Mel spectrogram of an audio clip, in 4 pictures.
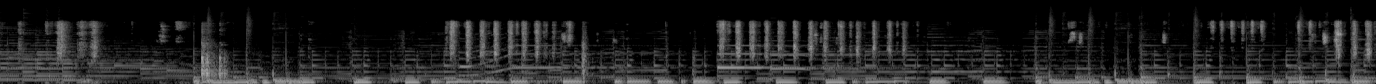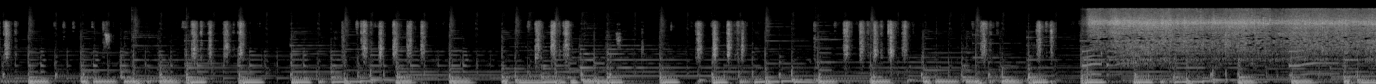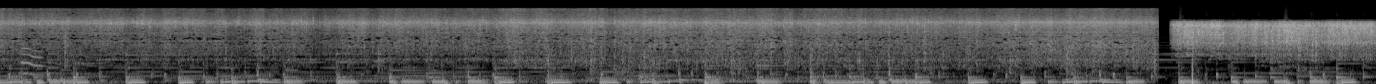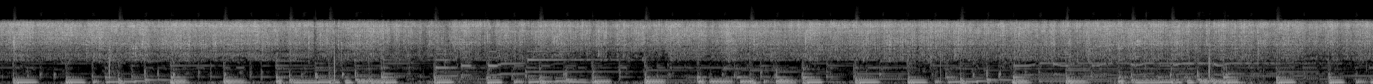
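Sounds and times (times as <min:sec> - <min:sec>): chicken sizzling on a griddle: 0:24.6 - 0:55.0.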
